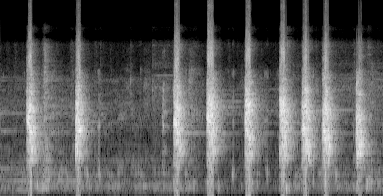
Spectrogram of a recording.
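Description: A Boston terrier gives sharp, high barks in irregular bursts, some coming in quick runs.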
